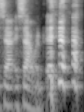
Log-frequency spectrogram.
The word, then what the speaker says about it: Samhain: Samhain, however you pronounce it, wherever you're from, right? It's actually Samhain. We can be honest, it's Samhain, right?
